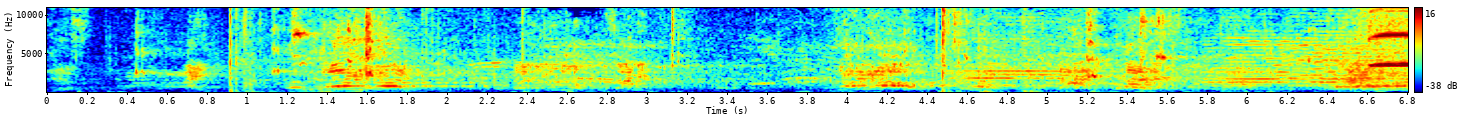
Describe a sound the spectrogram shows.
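Sports shoes squeak on the court floor.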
